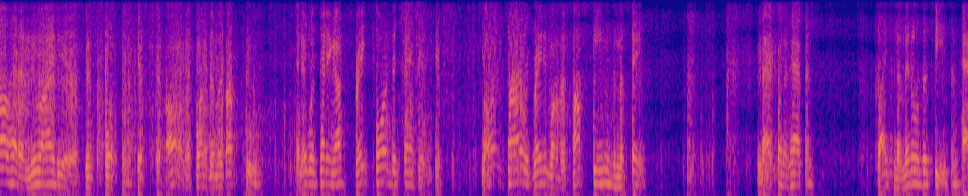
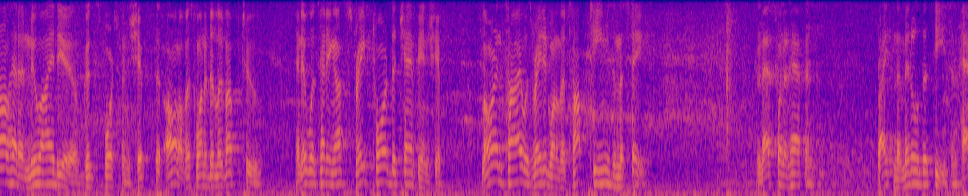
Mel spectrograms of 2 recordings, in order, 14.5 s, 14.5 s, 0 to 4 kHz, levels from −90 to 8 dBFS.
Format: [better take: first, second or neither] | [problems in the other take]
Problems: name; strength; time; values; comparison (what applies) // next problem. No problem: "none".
second | noise reduction (neural mask model RNNoise)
